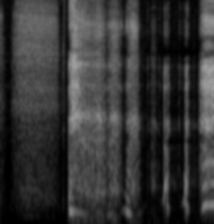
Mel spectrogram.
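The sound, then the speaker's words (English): Strained breathing through a badly stuffy, blocked nose: a long breathy hiss of air comes first, then a few short, tight snorts and nasal grunts with rough voiced edges. “this is me trying to breathe in through my nose.”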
